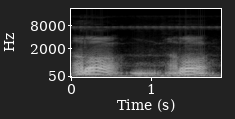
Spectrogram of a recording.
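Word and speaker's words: ر: Kemudian ro bacaannya harus tafk juga tebal ya.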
